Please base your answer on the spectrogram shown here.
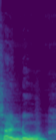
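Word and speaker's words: Sandu: तो बच्चों माया सैंडू, अब याद रखिए बच्चों अगर आप इंडियन है तो हो सकता है आप इसको संधू प्रोनाउंस करें, बट बच्चों संधू नहीं है, सैंडू है।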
